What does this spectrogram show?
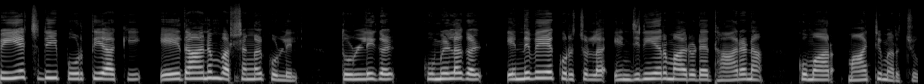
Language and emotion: Malayalam, neutral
